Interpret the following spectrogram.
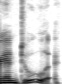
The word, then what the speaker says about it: Randulic: Randulic.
